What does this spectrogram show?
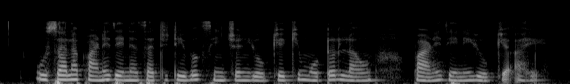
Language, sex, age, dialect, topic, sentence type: Marathi, female, 31-35, Northern Konkan, agriculture, question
